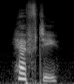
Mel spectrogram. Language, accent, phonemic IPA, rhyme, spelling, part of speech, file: English, US, /ˈhɛfti/, -ɛfti, hefty, adjective, En-us-hefty.ogg
- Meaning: 1. With heft; heavy, strong, vigorous, mighty, impressive 2. Strong; bulky 3. Possessing physical strength and weight; rugged and powerful; powerfully or heavily built 4. Heavy, weighing a lot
